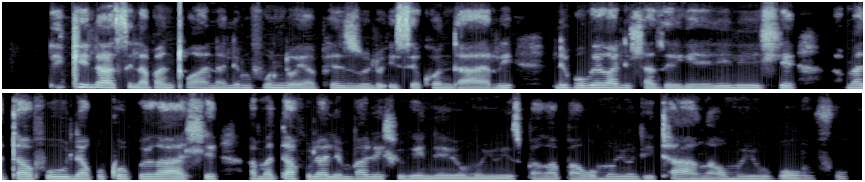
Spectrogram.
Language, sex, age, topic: North Ndebele, female, 25-35, education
